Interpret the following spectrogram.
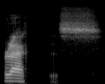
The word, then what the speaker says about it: practice: Happen is stressed on the first syllable. Yeah, how practice, practice, refer.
